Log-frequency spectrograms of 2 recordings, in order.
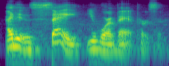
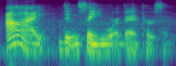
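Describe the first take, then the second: First: The stress falls on the word say. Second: The stress falls on the word I. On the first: It was thought but not said. "but I was thinking it" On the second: Someone else said it. "Somebody else said it"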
